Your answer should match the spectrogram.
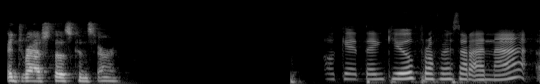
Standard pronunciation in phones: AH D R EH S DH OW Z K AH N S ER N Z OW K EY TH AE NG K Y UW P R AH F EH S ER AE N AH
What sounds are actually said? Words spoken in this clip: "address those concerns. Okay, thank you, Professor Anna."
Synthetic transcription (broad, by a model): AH D R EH S DH OW Z K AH N S ER N OW K EY T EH NG K Y UW P R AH F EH S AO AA N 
